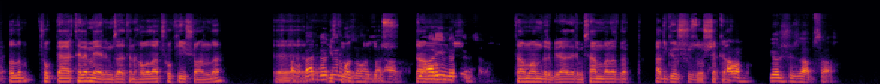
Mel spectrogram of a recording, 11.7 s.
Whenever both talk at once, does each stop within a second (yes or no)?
no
